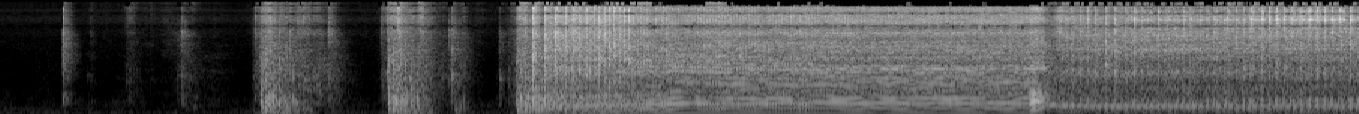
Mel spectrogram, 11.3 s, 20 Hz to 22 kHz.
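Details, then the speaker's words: Stihl MS250 chainsaw test run with fuel and good compression: a few starter pulls, then it catches and holds a steady, even two-stroke buzz with no stumbling. Normal running. "So we got fuel. Sounds like we got fuel. Should be enough to get it started and make sure it's running. Good compression."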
